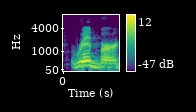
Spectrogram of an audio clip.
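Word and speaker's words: Rydberg: the University of lond I think a Swede would probably pronounce this something like R but you don't have to say that you can just say ridberg and it'll be fine and in honor of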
